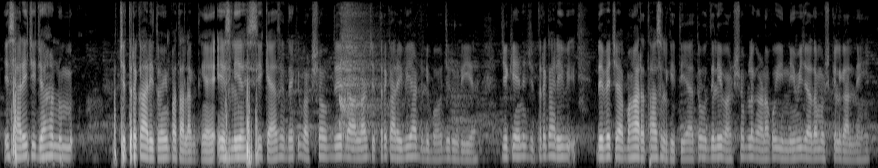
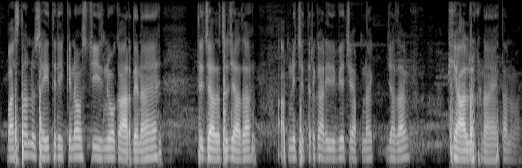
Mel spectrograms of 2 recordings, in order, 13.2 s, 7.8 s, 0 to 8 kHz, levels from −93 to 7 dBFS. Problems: none marked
